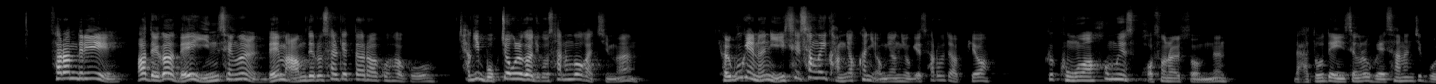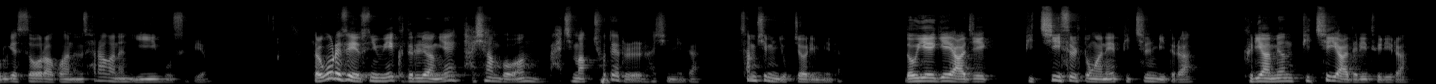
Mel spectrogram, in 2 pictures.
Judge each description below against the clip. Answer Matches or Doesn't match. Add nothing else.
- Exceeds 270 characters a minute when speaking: Matches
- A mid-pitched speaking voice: Matches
